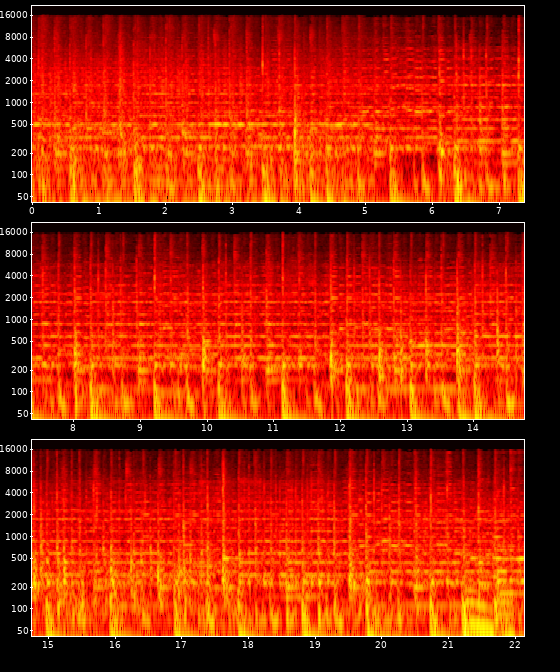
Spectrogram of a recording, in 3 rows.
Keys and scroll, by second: 21.4 super+j.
